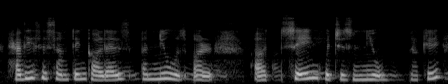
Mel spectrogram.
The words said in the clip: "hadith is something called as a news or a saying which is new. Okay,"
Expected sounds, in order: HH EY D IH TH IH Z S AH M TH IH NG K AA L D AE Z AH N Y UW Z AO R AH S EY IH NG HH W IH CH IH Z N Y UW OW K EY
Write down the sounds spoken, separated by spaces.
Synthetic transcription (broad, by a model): HH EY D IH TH IH Z S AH M T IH NG K AA L D AE Z AH N Y UW Z AO R AH S EY IH NG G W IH CH IH Z N Y UW OW K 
